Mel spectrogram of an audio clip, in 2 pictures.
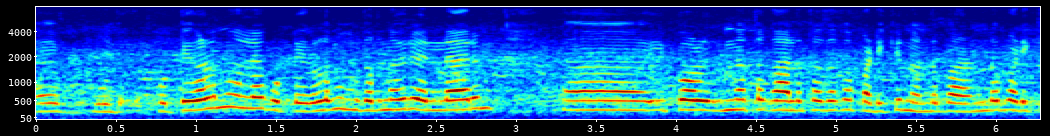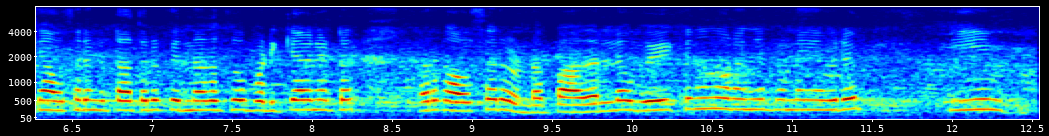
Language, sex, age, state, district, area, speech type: Malayalam, female, 45-60, Kerala, Kottayam, rural, spontaneous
